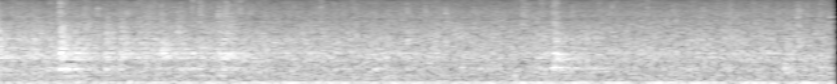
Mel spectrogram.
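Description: Steady rain falling, with a few louder drips landing close by, the first and loudest just after the start, over a low steady rumble.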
